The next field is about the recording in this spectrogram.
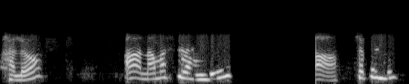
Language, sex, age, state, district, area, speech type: Telugu, female, 60+, Andhra Pradesh, Chittoor, rural, conversation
